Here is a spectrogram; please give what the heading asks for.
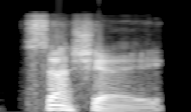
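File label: "sachet", British English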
